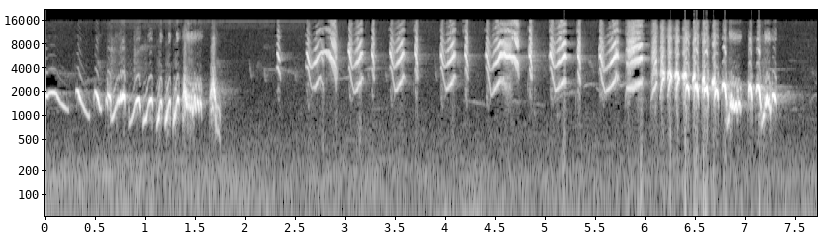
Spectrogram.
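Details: Singing white-rumped shama kept by an owner: a quickening series of slurred whistles, a brief pause, loud rhythmic high chirps several per second, and a closing rapid descending chatter.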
